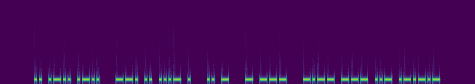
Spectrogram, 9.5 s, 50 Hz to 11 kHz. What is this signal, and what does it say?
Morse code, heard as a keyed tone, about 25 wpm, 700 Hz. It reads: ILL GIVE IT TO YOU.
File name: practice / 25wpm / Sentences with 2-Word Phrases - 25wpm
